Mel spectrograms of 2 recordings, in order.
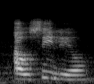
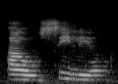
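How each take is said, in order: First: Said in the usual way. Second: Auxilio drawn out slowly, syllable by syllable; slow syllable count. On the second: Shown as a demonstration. Teacher to class, counting phonemes: slow, drawn-out word. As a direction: stretch Auxilio out so students can count its sounds. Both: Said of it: "Tenemos uno, dos, tres".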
